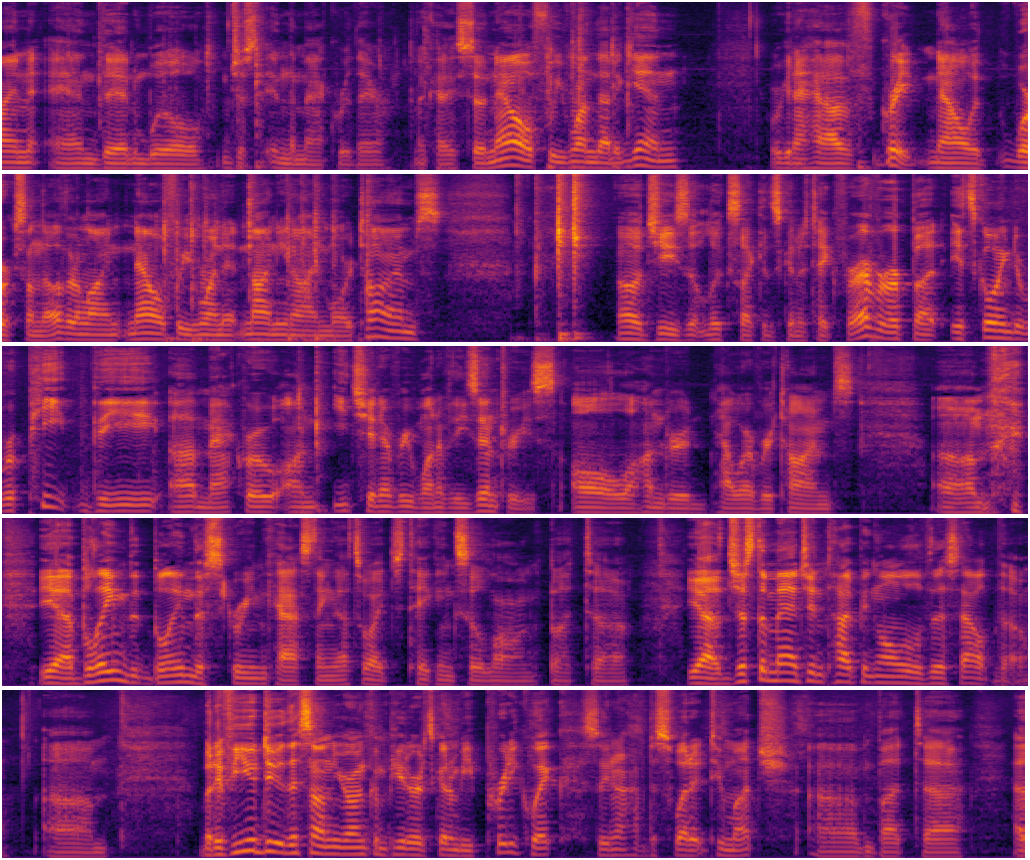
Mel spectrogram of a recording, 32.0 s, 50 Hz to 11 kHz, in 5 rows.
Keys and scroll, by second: 1.5 q, 3.5 shift+2, 3.9 g, 7.5 9, 7.6 9, 8.3 shift+2, 8.4 shift+2.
